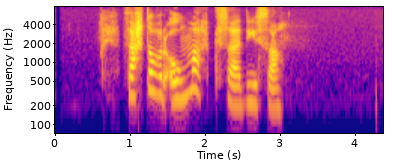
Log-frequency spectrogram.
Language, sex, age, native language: Icelandic, male, 10, Icelandic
